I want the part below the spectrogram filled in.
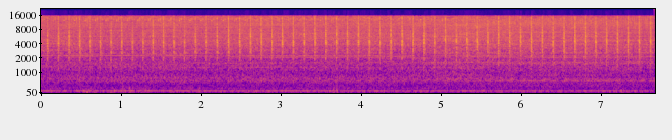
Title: Ranger ticking sound help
